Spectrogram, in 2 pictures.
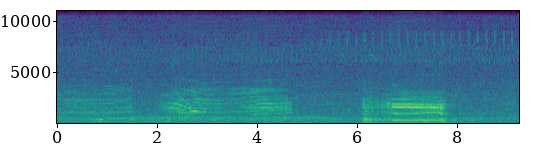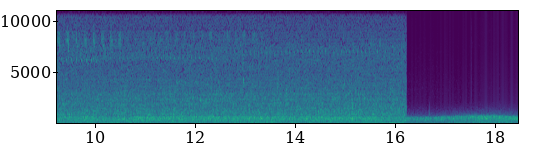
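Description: Three long, low, cow-like lowing calls from a large hoofed animal, each lasting one to two and a half seconds, the third the loudest. After them a steady hiss carries on, dropping in level near the end.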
